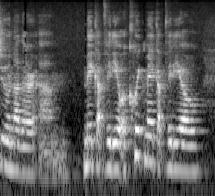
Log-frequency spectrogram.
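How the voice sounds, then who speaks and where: A woman talks with ordinary pitch variation. Audible room echo and noticeable background noise surround her voice. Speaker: singer-songwriter and beauty vlogger. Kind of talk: makeup tutorial. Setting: at home, near the fridge. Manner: chatty, casual.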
